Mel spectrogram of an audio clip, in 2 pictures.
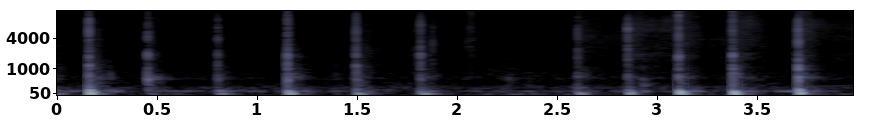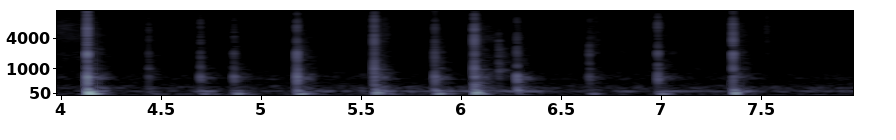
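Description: A large, thin softcover music book (Jazz Piano) with a glossy card cover is held upright and tapped on the cover with fingertips. There are 22 short, dull taps at an uneven pace, each with a low, hollow thud and a brief crisp click on top. Each tap dies away almost instantly, with a faint papery rustle around the middle of the sequence.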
